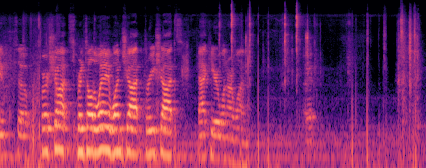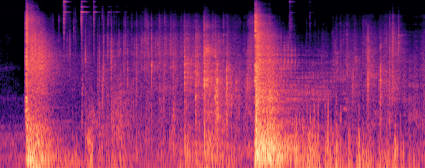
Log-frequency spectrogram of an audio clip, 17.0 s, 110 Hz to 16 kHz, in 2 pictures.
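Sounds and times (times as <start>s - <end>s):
echoing rifle shots: 9.0s - 9.9s, 13.6s - 15.0s.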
